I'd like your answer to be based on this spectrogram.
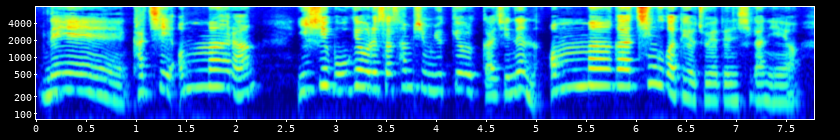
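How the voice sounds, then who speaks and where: A middle-aged woman giving parenting advice on a live stream, firm and animated, acting out what mother and child say. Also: high voice, moderate pace. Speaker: parenting counselor.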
